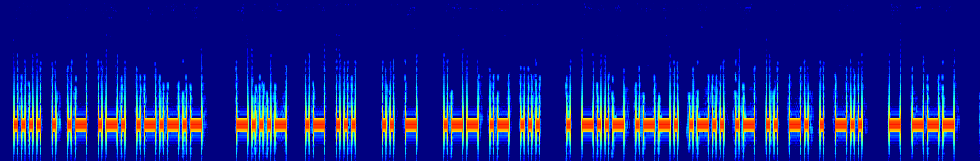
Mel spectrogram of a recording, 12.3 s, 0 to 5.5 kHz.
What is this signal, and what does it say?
Morse code, heard as a keyed tone, about 25 wpm, 600 Hz. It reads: HEAR. <BT> AS IT WAS EXPLAINED TO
